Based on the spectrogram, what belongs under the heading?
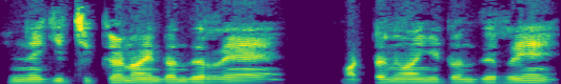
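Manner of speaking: soft, low promise; giving in. Acted. Mother promises chicken and mutton, giving in. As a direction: relent quietly, voice dropped.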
